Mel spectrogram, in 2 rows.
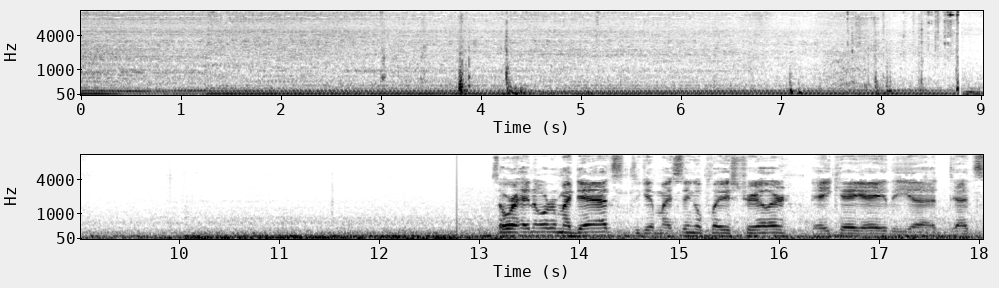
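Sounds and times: engine humming: 0:00.0 - 0:18.0
car door shutting: 0:02.8 - 0:05.3, 0:06.8 - 0:08.8.

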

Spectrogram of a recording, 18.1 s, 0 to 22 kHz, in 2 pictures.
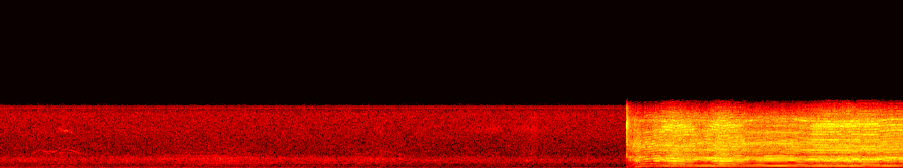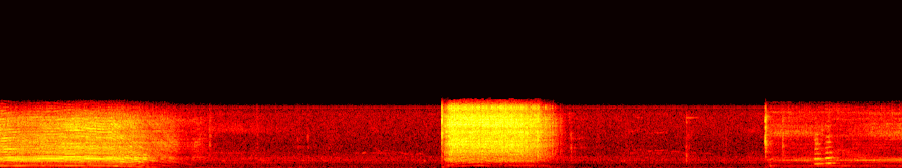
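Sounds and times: small electric winch motor whining: 0:06.2 - 0:11.2, 0:13.5 - 0:14.8, 0:16.7 - 0:18.0.

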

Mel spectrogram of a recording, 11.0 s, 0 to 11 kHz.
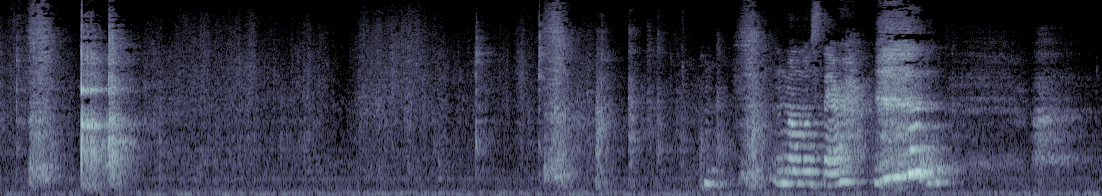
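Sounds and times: nose blowing into napkin: 0:00.3 - 0:00.7.

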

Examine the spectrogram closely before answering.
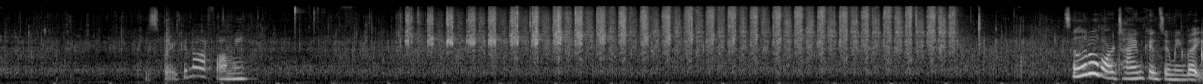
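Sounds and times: cinnamon stick grated on zester: 0:04.0 - 0:09.6.

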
